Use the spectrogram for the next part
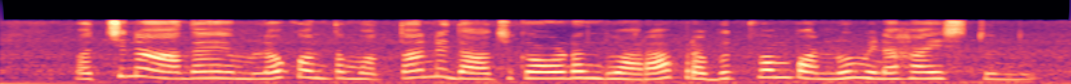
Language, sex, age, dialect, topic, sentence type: Telugu, female, 18-24, Utterandhra, banking, statement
